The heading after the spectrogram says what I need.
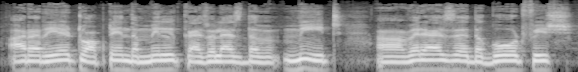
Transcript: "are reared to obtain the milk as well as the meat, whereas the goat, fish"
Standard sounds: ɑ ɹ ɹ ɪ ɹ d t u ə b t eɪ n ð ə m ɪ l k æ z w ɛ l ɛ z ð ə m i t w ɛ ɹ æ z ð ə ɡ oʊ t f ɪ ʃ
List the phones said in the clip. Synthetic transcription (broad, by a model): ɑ ɹ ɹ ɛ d t u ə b t eɪ n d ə m ɪ l k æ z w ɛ l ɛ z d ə m i t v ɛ ɹ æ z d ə ɡ oʊ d f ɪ ʃ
